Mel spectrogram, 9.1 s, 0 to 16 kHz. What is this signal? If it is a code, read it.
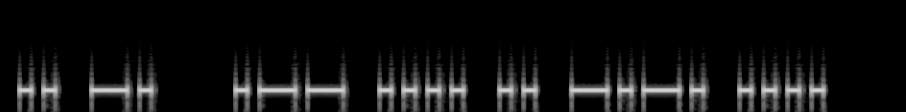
Morse code, heard as a keyed tone, about 10 wpm, 610 Hz. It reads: IN WHICH
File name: 2011-07-mp3 / n41 EXCITING QRP CW OPERATION 10wpm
